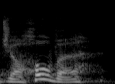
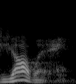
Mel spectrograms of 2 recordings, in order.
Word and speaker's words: Yahweh: instead of Jehovah God, the correct Hebrew pronunciation was Yahweh, and he kept referring to Yahweh.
